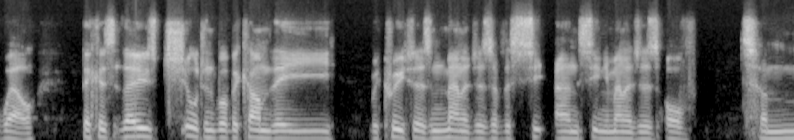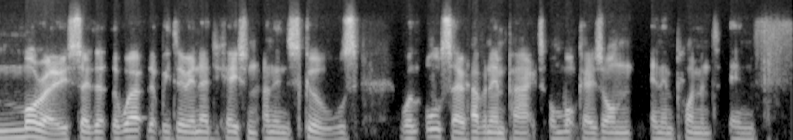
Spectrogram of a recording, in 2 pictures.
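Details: Stammering in an adult male.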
